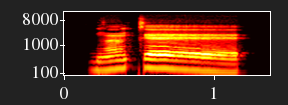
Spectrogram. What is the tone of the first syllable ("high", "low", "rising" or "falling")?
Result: rising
